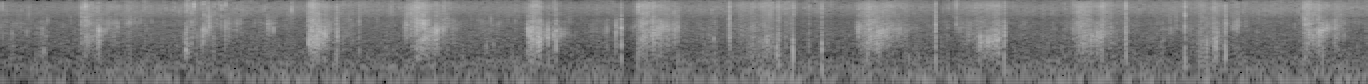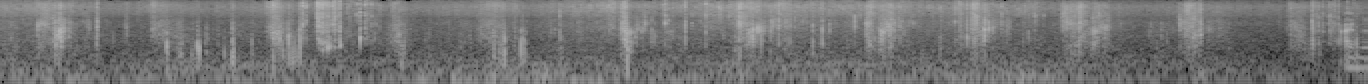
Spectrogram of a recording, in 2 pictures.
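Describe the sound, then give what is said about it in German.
Steady footsteps crunch and creak through deep snow, about two per second, continuous, with a faint wind rushing through icy branches in the background and no voices. “steife Brise bläst durch vereiste Äste, knarzende Schritte im tiefen Schnee.”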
